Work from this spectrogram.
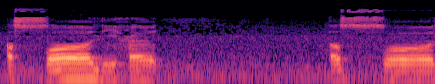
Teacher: Huruf alif kecil yakni huruf mad asli dan bacaannya ialah dua harakat.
